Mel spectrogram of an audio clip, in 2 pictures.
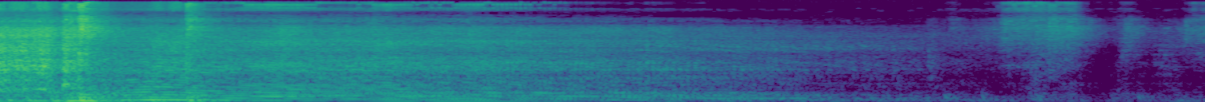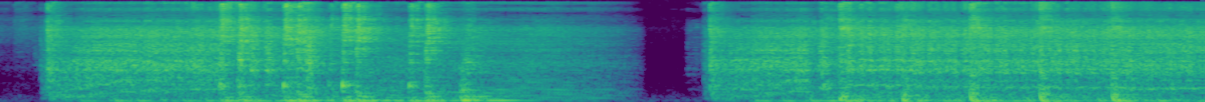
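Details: Farmall H tractor engine started after an attempted fix; starts and runs unevenly with an irregular, lumpy beat and cuts out twice, like a dead cylinder misfiring. Carb not flooded and timing found not out; owner suspects the distributor.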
